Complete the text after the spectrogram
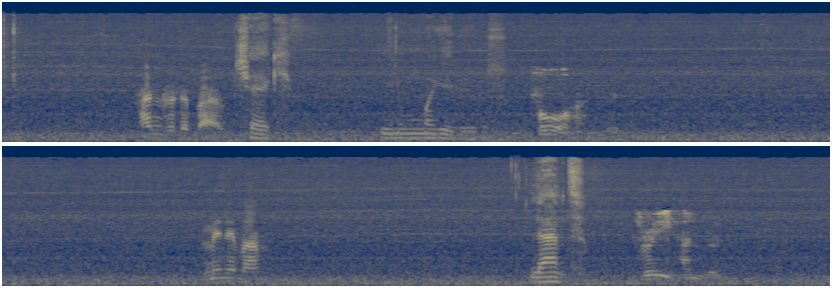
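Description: A man speaks casually in short bursts through a headset microphone.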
